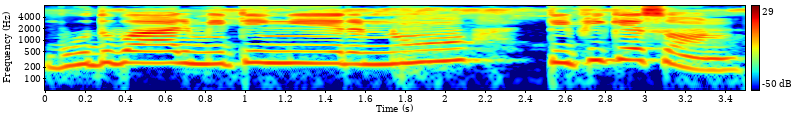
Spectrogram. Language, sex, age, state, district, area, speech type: Bengali, female, 60+, West Bengal, Paschim Medinipur, rural, read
